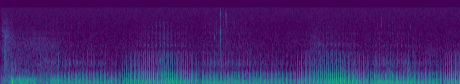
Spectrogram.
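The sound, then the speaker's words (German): A cat purrs steadily, a low rumbling drone that swells and eases in rhythmic cycles with each breath, continuing without pause and with no voices. “er kann immer nur schnurren.”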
